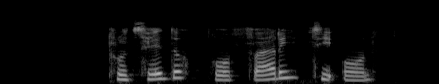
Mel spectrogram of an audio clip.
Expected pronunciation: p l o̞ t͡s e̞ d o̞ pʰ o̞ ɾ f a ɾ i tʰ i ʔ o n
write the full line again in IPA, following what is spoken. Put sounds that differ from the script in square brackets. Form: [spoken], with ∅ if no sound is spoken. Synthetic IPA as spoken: p [ɾ] o̞ t͡s e̞ d o̞ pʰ o̞ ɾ f a ɾ i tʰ i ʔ o n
